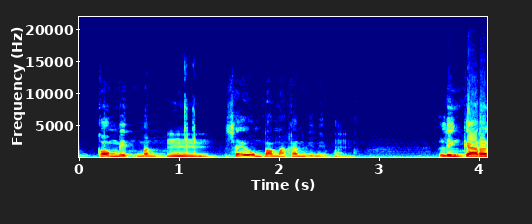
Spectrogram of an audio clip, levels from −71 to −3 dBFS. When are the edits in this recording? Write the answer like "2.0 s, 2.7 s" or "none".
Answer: 1.4 s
